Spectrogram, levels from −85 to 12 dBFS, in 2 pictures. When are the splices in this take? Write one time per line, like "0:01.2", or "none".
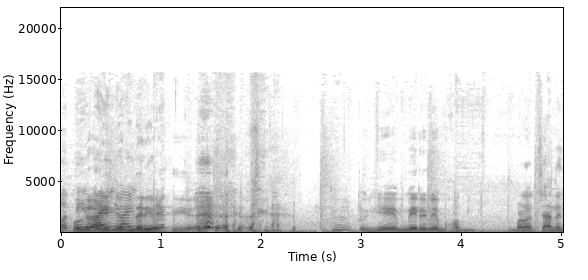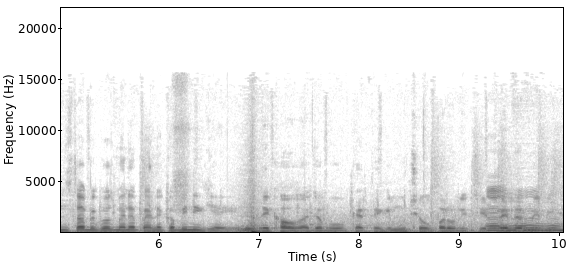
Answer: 0:02.3
0:06.9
